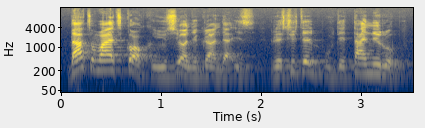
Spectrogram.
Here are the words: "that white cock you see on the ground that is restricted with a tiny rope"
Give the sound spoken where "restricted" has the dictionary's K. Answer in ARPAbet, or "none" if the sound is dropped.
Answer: none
